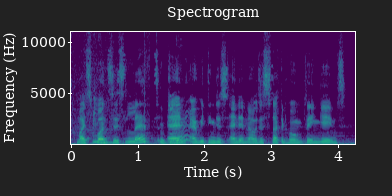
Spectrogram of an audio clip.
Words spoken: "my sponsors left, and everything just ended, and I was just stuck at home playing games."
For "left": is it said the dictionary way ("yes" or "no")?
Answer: yes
